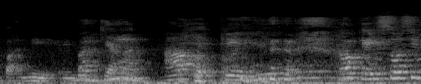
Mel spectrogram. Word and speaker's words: Bani: That's actually pronounced Bani.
